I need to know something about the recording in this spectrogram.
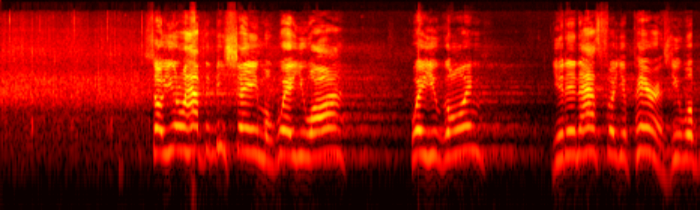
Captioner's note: applause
